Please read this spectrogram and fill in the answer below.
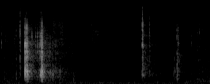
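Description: A few light metal clicks and taps as coil pack bolts are refitted with a hand nut driver: a short cluster of taps about a quarter second in, then one sharp click at about a second and a half.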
